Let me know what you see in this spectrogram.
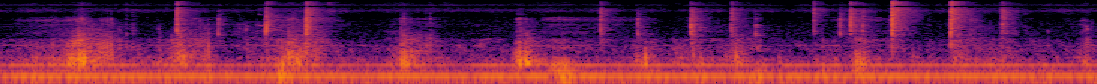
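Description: Chewing a mouthful of baked cornstarch brick: irregular crunches and mouth clicks, roughly one or two a second, over a steady low hum.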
